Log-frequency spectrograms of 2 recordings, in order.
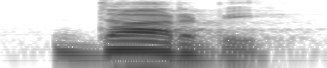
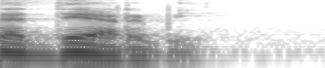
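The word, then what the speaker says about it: Derby: طيب انا بدي اسالك سؤال كتير مهم، لانه احنا هنا البعض يمكن مرات ما بينطق الكلمه صح، داربي وليس ديربي.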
